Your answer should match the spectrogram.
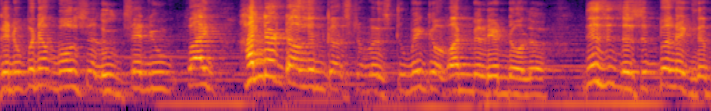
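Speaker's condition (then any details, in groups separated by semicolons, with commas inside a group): Cerebral palsy; reactive movement causes shivering, abnormal breathing when speaking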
